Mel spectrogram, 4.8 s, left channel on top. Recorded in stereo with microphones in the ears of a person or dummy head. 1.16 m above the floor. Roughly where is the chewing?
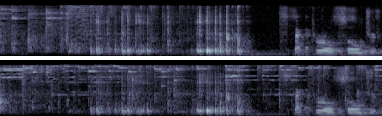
Left.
